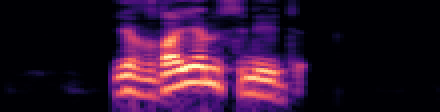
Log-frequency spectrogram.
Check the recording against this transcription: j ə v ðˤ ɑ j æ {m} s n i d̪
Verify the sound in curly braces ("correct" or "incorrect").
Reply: correct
